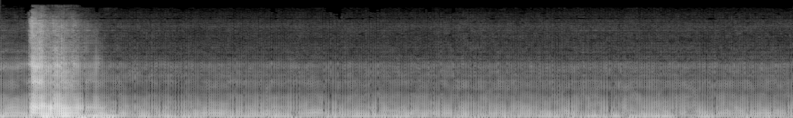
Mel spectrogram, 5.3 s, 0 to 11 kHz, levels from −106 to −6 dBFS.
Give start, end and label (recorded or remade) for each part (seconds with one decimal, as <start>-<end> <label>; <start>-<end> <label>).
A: 0.0-5.3 remade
